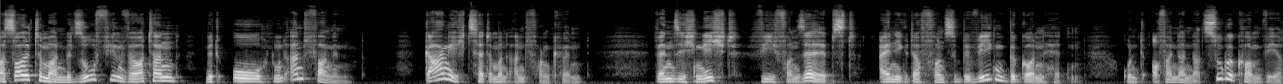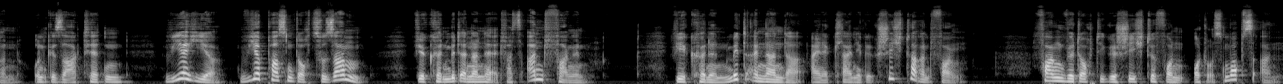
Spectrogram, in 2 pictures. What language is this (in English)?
German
